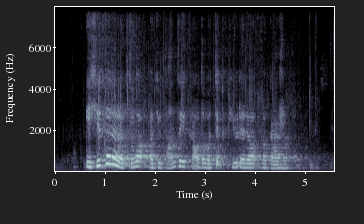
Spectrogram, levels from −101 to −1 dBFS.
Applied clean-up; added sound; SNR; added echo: neural separator model SepFormer DNS4.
